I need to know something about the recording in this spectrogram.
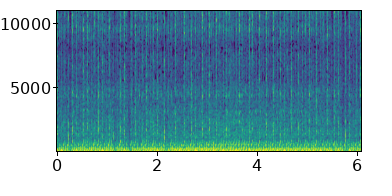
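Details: Snowblower winterized years ago, single-cylinder engine started on choke at high throttle after oily old fuel was drained: pops along steadily at a fast, even beat once it catches; healthy running.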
